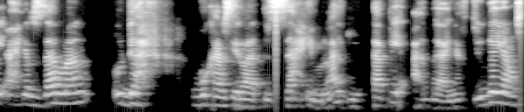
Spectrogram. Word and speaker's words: silaturahim: Jadi kira-kira dibacanya apa tuh? Ar-Rajim. Nah, silaturrajim. Ya Allah, na'udzubillahi min dzalik. Kalau ngomongin silaturrajim ini ya, kita selama ini kan masih berkutat di silaturrahim.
